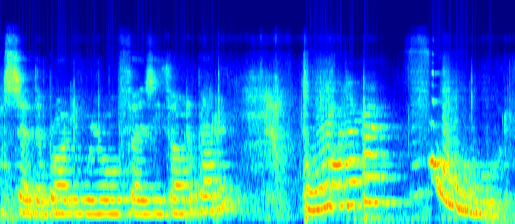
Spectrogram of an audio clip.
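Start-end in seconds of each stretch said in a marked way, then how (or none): 3.0-5.1 high, whiny plea; whining. A narrator's reading. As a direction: whine it like a hungry pup. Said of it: "whined the skinny werewolf".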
